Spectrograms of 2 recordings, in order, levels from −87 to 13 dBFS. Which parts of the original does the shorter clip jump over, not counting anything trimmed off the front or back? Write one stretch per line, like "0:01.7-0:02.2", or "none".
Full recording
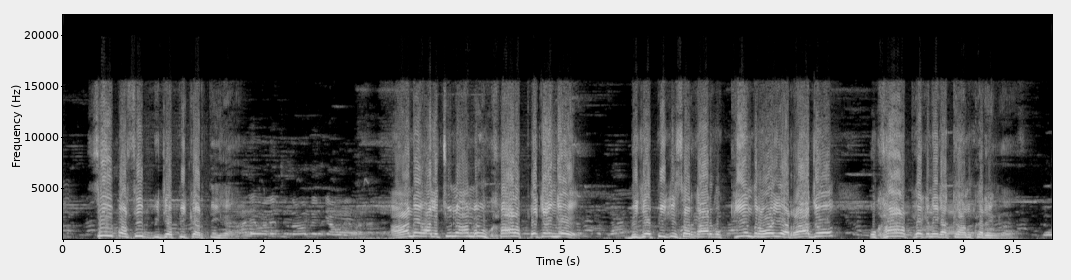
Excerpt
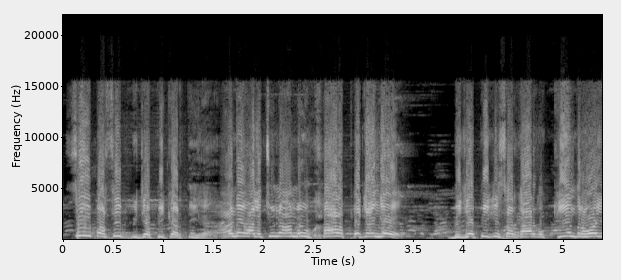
0:01.9-0:03.4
